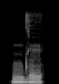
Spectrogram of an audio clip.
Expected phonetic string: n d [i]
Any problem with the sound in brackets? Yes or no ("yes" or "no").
yes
